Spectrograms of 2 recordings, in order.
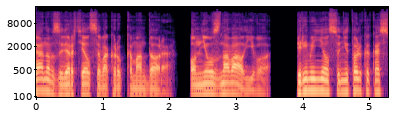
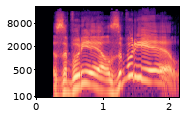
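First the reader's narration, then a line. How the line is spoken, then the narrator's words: Joyful cry. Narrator (Russian): радостно вскрикнул Балаганов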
